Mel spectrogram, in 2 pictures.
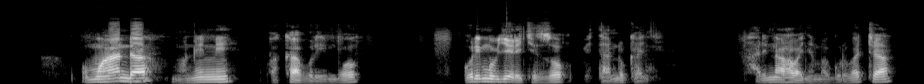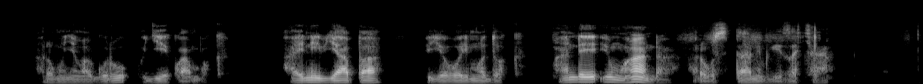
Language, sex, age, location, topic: Kinyarwanda, male, 36-49, Kigali, government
